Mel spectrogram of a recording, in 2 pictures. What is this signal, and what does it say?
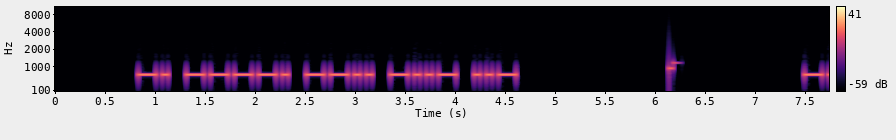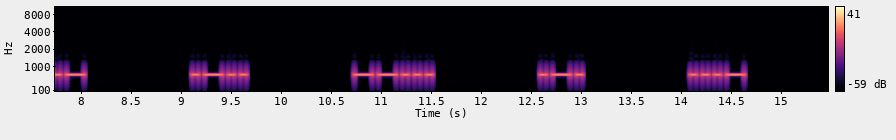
Morse code, heard as a keyed tone, about 21 wpm, spaced as for 10 wpm, 700 Hz. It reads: N9ZXU KL7RV
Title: USA Call Signs - 5 Characters - 6x Character Spacing - 20wpm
